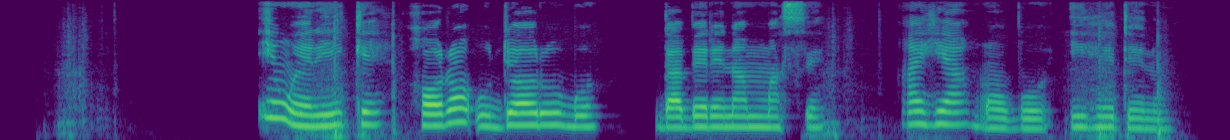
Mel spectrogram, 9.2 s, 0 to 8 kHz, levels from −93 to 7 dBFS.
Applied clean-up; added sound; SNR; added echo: neural mask model RNNoise.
